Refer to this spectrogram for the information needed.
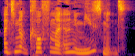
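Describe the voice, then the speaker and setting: Male reader as lively, slightly fretful girl in a classic novel, pitched up and girlish. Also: fast. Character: spirited young daughters, pert and fretful. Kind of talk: audiobook character voice.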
